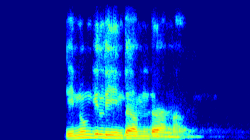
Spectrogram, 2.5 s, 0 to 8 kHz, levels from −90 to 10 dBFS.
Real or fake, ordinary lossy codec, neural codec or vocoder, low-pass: fake; Opus, 32 kbps; codec, 16 kHz, 8 kbps, FunCodec, trained on Chinese and English, 25 frames a second; 7.2 kHz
